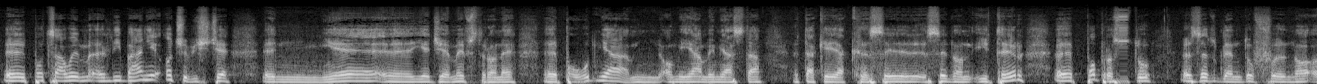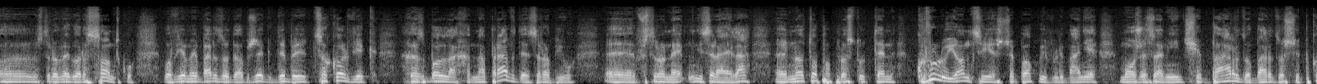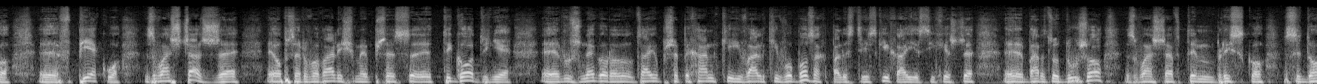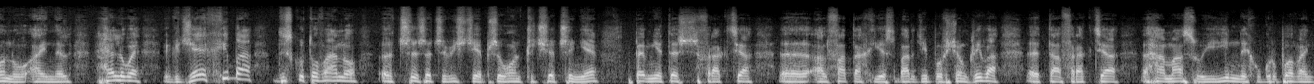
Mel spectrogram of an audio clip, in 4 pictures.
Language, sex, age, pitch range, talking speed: Polish, male, 50-69, 120-145 Hz, 115 wpm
